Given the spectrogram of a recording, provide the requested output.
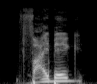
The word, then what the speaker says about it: Fiebig: Feibig is how you pronounce her last name. I don't know, F-I-E-B-I-G.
